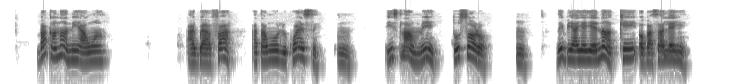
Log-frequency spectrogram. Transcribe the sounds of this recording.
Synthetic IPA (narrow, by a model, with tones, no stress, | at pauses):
ba˦kã˧nãː˦˨nĩ˧a˨w̃ɔ̃˧ | a̰˨ɡ͡ba˨fa˦˨ | a̰˨ta˨w̃ɔ̃˧o˧lu˨kɔ˨˦ɛ˦˨sĩ˨ | i˦sla˦˨m̩˨mĩ˨˦˨ | to˨˦sɔ̃˦˨ɾɔ̃˨ | nĩ˦bi˦a˧jɛ˧jɛ˧nãː˦˨kĩ˦ɔ˧˨ba˨sa˦lɛ˦j̃ĩ˦˨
